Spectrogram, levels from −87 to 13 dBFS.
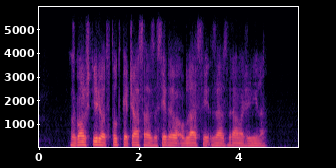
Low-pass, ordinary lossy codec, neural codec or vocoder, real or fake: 5.4 kHz; Opus, 24 kbps; codec, 16 kHz, 4 kbps, FreqCodec, smaller model; fake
